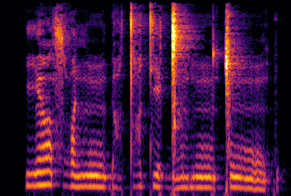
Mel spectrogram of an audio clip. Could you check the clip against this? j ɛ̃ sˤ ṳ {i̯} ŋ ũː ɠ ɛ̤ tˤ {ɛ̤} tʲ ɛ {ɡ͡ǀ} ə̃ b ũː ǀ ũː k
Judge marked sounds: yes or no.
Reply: yes, no, yes

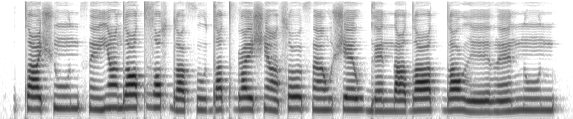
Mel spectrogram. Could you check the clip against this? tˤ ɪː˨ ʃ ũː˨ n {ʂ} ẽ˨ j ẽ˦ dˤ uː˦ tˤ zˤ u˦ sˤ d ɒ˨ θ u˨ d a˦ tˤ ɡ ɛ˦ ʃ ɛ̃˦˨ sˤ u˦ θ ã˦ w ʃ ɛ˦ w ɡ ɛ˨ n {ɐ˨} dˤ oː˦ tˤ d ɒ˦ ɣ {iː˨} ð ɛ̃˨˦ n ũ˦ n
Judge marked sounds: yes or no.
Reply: no, no, no

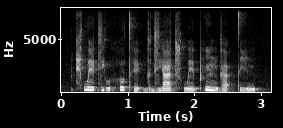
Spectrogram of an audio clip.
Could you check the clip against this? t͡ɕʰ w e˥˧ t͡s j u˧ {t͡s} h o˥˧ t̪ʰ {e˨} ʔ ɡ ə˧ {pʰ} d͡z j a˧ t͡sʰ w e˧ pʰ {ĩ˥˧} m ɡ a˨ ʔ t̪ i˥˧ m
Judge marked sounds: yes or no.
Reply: no, yes, no, yes

